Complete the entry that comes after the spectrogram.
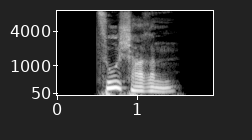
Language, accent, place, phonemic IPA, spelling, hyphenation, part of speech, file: German, Germany, Berlin, /ˈt͡suːˌʃaʁən/, zuscharren, zu‧schar‧ren, verb, De-zuscharren.ogg
- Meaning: to cover (i.e. by scraping stuff onto it)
